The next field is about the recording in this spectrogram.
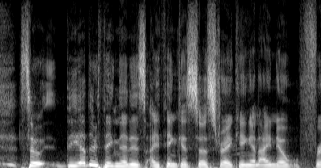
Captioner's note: none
